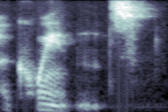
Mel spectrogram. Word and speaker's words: acquaintances: up and I think the most important thing is to have a clear Quay in the middle clear vowel and the short reduced syllables on either end acquaintances faith has a question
